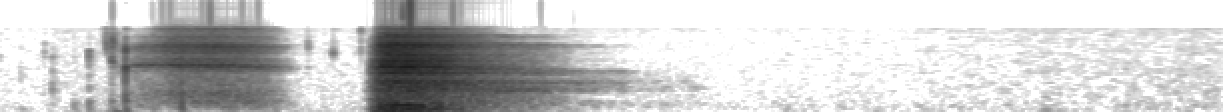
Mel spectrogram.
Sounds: Sigh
